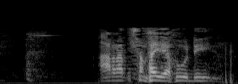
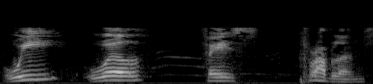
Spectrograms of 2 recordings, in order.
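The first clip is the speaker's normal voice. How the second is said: ordinary delivery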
